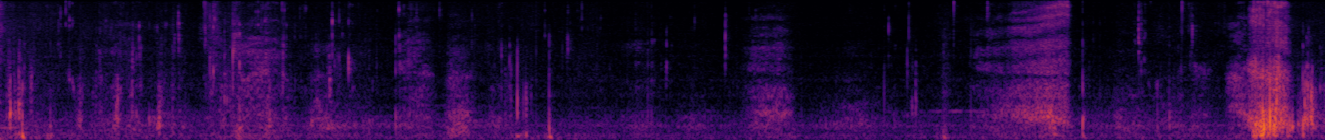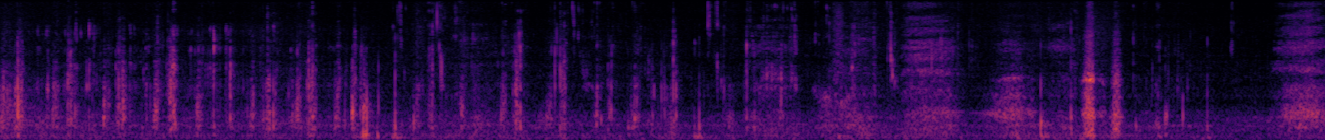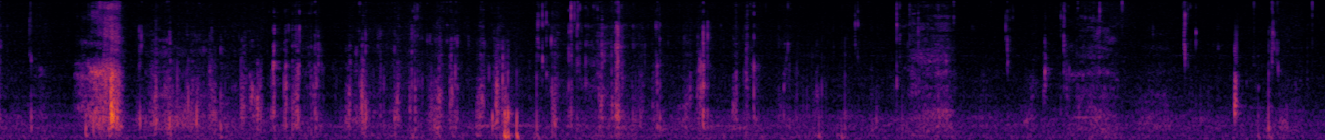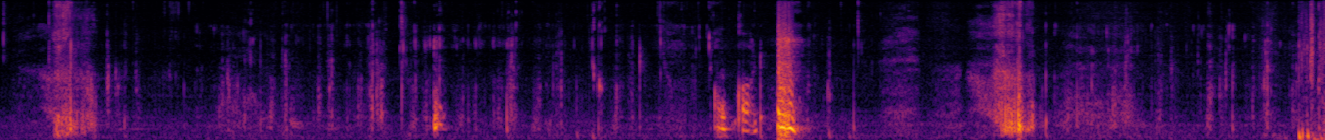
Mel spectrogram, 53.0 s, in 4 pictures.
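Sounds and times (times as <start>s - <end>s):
wet chewing sounds: 12.7s - 22.9s, 27.7s - 46.9s, 49.9s - 53.0s.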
